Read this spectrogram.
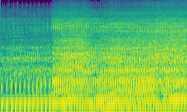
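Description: Water splashes as a motorbike rides through a muddy puddle.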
